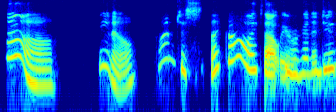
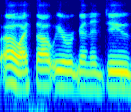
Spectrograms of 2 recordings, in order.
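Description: First: The tone is relaxed and curious. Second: The tone is tense and confrontational. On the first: The speaker is simply asking what got in the way. The speaker calls it right. "if your tone is like" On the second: The speaker is accusing the other person. The speaker calls it wrong. "Totally different tone, kind of confrontational then"

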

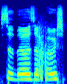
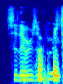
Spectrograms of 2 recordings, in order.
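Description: First: It is spoken in a put-on Scottish accent. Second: It is spoken in the speaker's normal accent.

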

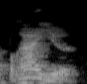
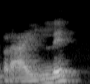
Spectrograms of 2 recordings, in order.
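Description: First: The L sound is left out. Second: The L sound is clearly pronounced. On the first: "Em francês a gente fala braille, tirando os L's" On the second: "Em português a gente fala braille, falando o L"

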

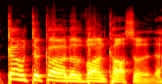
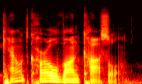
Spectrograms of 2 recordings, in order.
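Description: First: It is said in a heavy, vampire-like foreign accent. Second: It is said in a plain, unaccented voice.

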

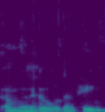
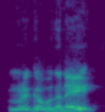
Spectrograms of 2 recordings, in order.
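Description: First: It is said at a normal, conversational volume. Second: It is said loudly, projected for listeners.

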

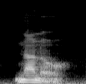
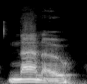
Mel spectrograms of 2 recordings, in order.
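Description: First: The name is said with a Japanese pronunciation. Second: The name is said with an English pronunciation. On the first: "But in Japanese, it would be more like Nano" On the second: "That's like the English way of pronouncing it"

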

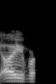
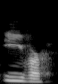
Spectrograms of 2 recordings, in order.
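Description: First: The name begins with an 'eye' sound. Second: The name begins with an 'ay' sound. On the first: "but it's probably Ivor" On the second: "it's just that I pronounce the E, like, so it's Ivor"

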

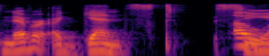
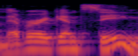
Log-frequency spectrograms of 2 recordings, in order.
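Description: First: The final T of 'against' is clearly pronounced. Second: The final T of 'against' is dropped. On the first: The speaker calls it right. "I had to stress that T for you" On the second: The speaker calls it wrong. "That would be my Rhode Islandese right there"

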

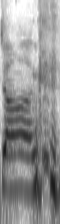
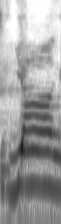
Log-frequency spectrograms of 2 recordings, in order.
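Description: First: The word begins with a hard 'j' sound. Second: The word begins with a soft 'y' sound. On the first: The speaker calls it wrong. "It's not like junk" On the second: The speaker calls it right. "It's young"

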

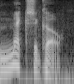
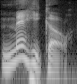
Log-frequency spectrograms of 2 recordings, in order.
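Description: First: It is said with a plain English pronunciation. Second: It is said with a local Mexican pronunciation. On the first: The speaker calls it wrong. "I'm afraid you've got that wrong. You don't say it like that" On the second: The speaker calls it right. "that's how they pronounce it down there"

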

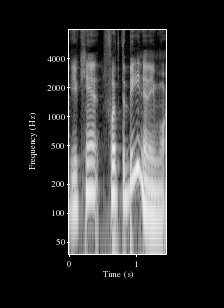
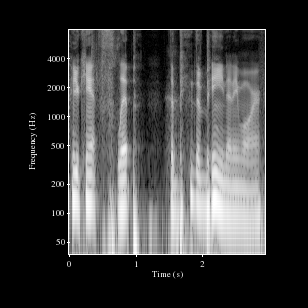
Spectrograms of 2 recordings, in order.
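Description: First: The words are run together in casual speech. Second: Each word is articulated slowly and clearly.

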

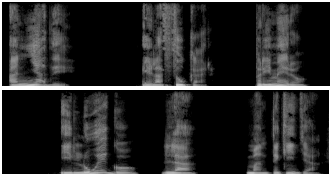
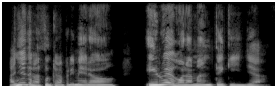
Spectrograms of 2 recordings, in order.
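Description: First: It is said slowly and carefully. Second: It is said at normal speed.

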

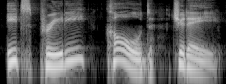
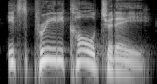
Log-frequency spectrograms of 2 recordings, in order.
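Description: First: It is said more slowly. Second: It is said at normal speed.

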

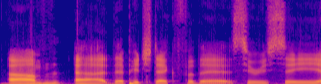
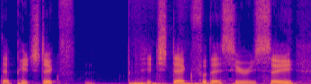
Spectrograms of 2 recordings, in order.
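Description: First: It is said without a New Zealand accent. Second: It is said with a New Zealand accent.

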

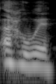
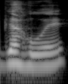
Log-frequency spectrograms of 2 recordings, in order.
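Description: First: The word begins with a glottal stop. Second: The word begins with a hard g. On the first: The speaker is from a city such as Haifa or Jerusalem. "קוף הופכת לאלף" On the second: The speaker is Bedouin. "הבדואי יגיד גהווה"

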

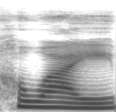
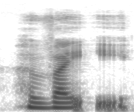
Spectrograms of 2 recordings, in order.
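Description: First: The last two vowels run together without a catch. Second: A glottal catch separates the last two vowels. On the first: The speaker calls it wrong. "So not Hawaii" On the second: The speaker calls it right. "but Hawaii"

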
